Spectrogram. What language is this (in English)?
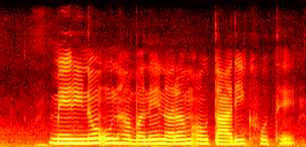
Chhattisgarhi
